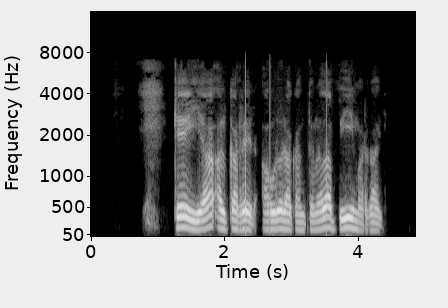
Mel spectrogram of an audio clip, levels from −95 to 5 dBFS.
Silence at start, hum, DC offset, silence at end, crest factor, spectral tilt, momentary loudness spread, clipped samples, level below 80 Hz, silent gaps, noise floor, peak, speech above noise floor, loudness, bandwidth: 0.8 s; none; under 0.1%; 0.5 s; 14 dB; -8.5 dB/octave; 15 LU; under 0.1%; -54 dBFS; none; -78 dBFS; -2 dBFS; 65 dB; -15 LUFS; 7.4 kHz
